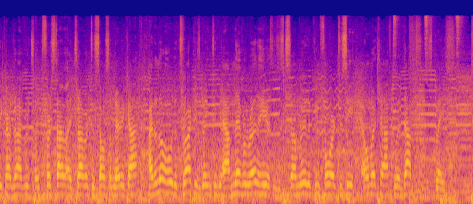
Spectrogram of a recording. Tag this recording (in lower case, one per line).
speech
music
